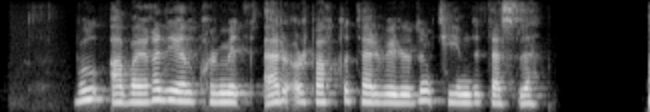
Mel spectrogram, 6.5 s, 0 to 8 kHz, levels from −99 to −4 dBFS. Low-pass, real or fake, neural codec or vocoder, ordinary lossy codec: none; fake; codec, 16 kHz, 8 kbps, FunCodec, trained on Chinese and English, 25 frames a second; none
